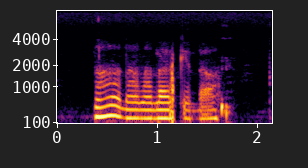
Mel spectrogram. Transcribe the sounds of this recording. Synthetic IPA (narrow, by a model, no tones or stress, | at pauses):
naːnaːnalːaːɪɾɯkːeːɳɖa̰ː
